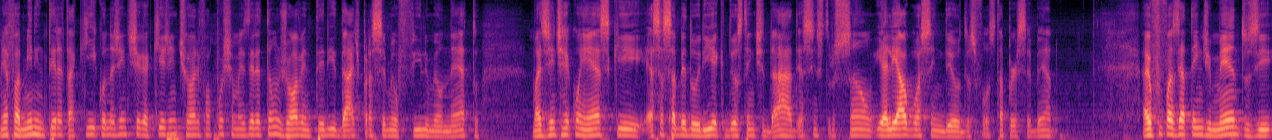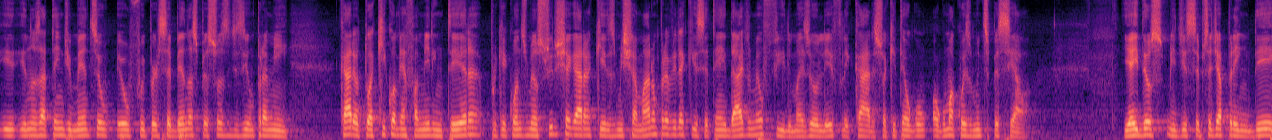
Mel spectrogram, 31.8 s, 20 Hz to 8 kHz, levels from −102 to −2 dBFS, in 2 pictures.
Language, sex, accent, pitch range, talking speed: Portuguese, male, Brazilian, 120-145 Hz, 230 wpm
